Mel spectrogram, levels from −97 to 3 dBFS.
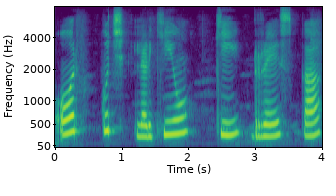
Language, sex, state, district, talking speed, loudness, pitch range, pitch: Hindi, female, Madhya Pradesh, Bhopal, 90 wpm, -16 LUFS, 255-355 Hz, 295 Hz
